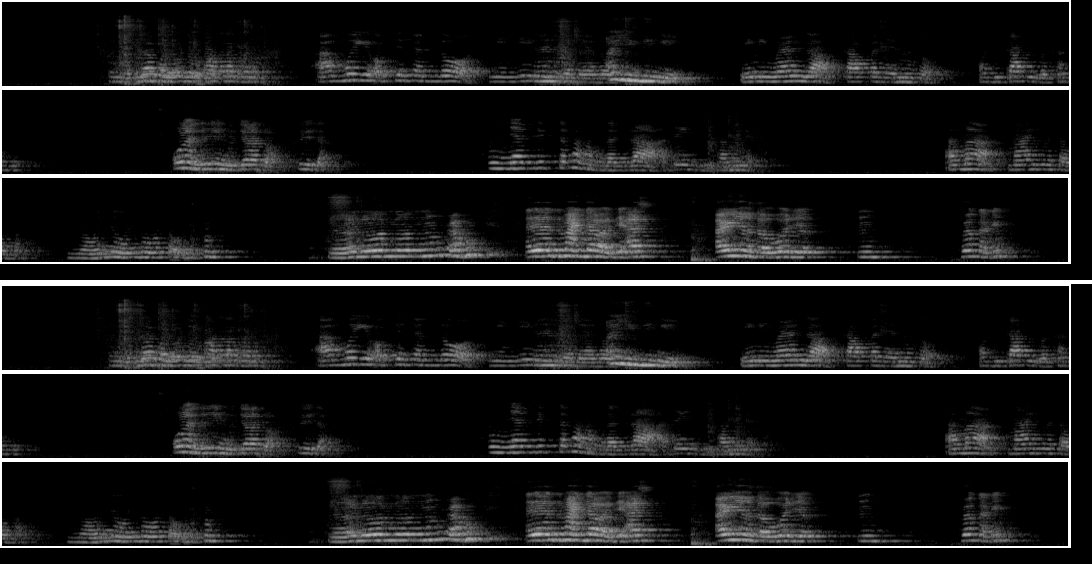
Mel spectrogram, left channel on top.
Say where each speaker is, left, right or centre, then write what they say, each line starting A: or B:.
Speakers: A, on the left; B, on the left.
A: ꯈꯪꯗꯦ ꯐꯤꯂꯝ
B: ꯑꯅꯧꯕ
A: ꯐꯖ
B: ꯑꯗꯨꯝꯕꯨꯗꯤ
A: ꯐꯖꯕ ꯀꯥꯞ
B: ꯊꯥꯒꯠꯂꯛꯄꯅꯦ
A: ꯀꯥꯞꯄ ꯑꯃ
B: ꯃꯣꯏꯒꯤ ꯑꯣꯞꯁꯦꯁꯟꯗꯣ ꯌꯦꯡꯗꯤ ꯌꯦꯡꯅꯤꯡꯕꯅꯦ
A: ꯎꯝ
B: ꯑꯗꯣ
A: ꯑꯩ ꯌꯦꯡꯅꯤꯡꯉꯦ
B: ꯌꯦꯡꯅꯤꯡꯕ꯭ꯔꯥ ꯅꯪꯖꯥ ꯀꯥꯞꯄꯅꯦ ꯑꯗꯨꯗꯣ
A: ꯎꯝ
B: ꯍꯧꯖꯤꯛ ꯀꯥꯞꯄꯤꯕ ꯈꯪꯗꯦ
A: ꯑꯣꯟꯂꯥꯏꯟꯗ ꯌꯦꯡꯕꯗꯤ ꯌꯥꯗ꯭ꯔꯣ ꯐ꯭ꯔꯤꯗ
B: ꯅꯦꯠꯐ꯭ꯂꯤꯛꯁꯇ ꯐꯪꯉꯝꯒꯗ꯭ꯔꯥ ꯑꯇꯩꯗꯗꯤ ꯈꯪꯗꯦ
A: ꯎꯝ
B: ꯑꯃ ꯃꯥꯒꯤ ꯃꯇ ꯇꯧꯗꯣ ꯅ ꯅꯣꯏ ꯅꯨ ꯇꯧꯕꯅꯣ
A: ꯅ ꯅ ꯑ ꯍꯧꯁꯨꯃꯥꯏꯅ ꯇꯧꯗꯤ ꯑꯁ ꯑꯩꯩꯅ ꯉ ꯇꯧꯕ ꯑꯣꯏꯗꯤ ꯎꯝ ꯐꯔꯛꯀꯅꯤ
